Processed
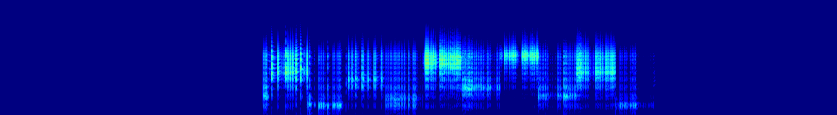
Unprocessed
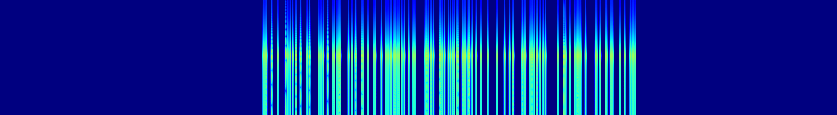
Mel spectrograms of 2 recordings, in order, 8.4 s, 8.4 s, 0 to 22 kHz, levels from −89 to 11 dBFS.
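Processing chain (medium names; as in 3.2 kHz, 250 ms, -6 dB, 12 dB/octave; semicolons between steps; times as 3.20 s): peaking EQ 520 Hz -9 dB 2.1 oct; band-stop 630 Hz, Q 16; comb 3.1 ms, depth 71%; flange 2 Hz, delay 4.9 ms, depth 2.2 ms, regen -68%; tremolo 0.68 Hz, depth 56%; 4.29–6.34 s: chorus 1 Hz, delay 19.5 ms, depth 3.8 ms; delay 183 ms -17 dB; step-sequenced band-pass 2.6 Hz 380–3000 Hz; trim +4.5 dB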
